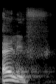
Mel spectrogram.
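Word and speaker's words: ألف: আমাদেরকে বলতে হবে বলুন আলিফ আলিফে কিন্তু কোন টান নেই আপনারা বুঝতে পারতেছেন আমি যখন আলিফ বলছি এর মধ্যে কোন টান হবে না আলিফ আবার বলুন আলিফ আলিফ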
